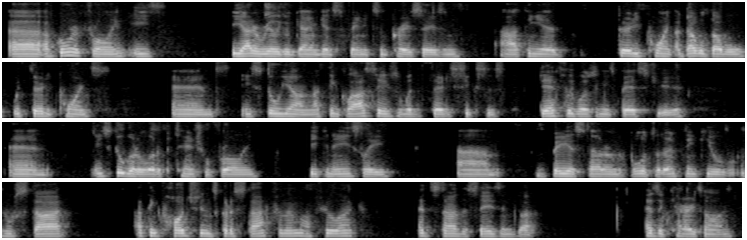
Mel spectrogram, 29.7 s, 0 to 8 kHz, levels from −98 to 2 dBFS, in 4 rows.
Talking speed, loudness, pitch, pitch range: 185 wpm, -28 LUFS, 120 Hz, 115-135 Hz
